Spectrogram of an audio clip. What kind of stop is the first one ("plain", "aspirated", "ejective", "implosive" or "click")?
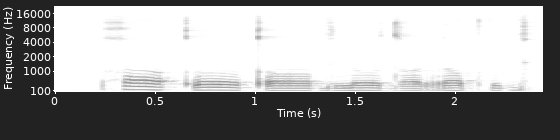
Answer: ejective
